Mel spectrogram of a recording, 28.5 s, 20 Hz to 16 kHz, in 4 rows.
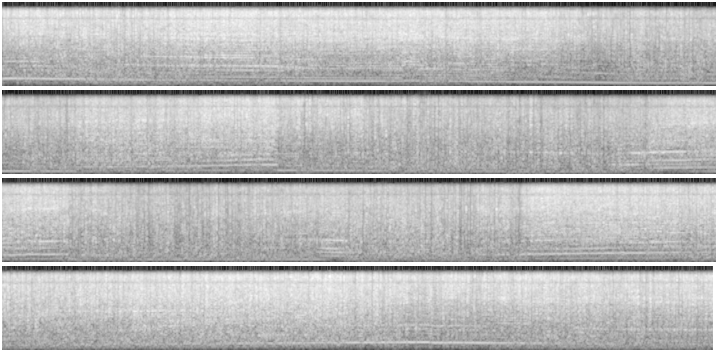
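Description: Yamaha R1's inline-four engine heard from on board at track speed under heavy wind rush. Its pitch falls over the first several seconds as the bike slows, then rises in several short climbs broken by gear changes, and in one long climb late on before dropping off again near the end.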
